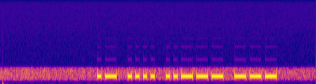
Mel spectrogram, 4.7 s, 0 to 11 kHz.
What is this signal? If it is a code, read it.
Morse code, heard as a keyed tone, about 22 wpm, 330 Hz. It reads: AH2O
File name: CW / cqww-cw-k5tr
